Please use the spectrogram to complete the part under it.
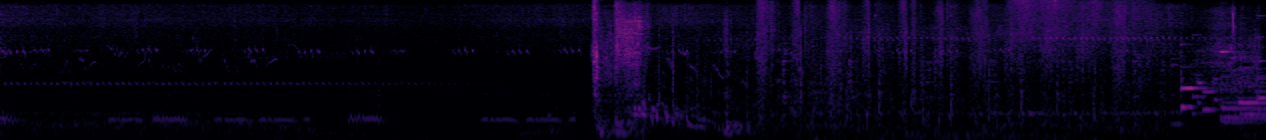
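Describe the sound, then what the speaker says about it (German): Birds in Zelda: Breath of the Wild, heard as soft cooing and chirping calls over a steady outdoor ambience, followed by busier rustling and bird activity in the second half. "Ah, Vögel."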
